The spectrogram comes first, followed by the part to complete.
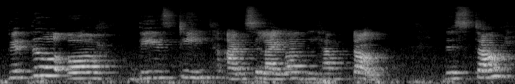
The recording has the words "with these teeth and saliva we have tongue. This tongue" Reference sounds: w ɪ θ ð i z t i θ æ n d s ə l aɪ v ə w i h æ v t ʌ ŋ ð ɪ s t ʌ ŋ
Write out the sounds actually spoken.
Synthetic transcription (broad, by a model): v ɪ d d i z t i t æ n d s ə l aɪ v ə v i h æ v t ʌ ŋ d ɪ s t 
